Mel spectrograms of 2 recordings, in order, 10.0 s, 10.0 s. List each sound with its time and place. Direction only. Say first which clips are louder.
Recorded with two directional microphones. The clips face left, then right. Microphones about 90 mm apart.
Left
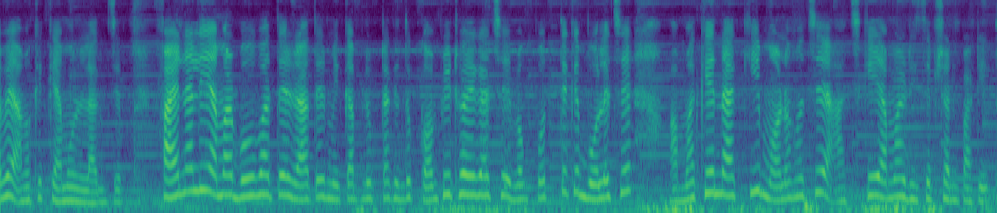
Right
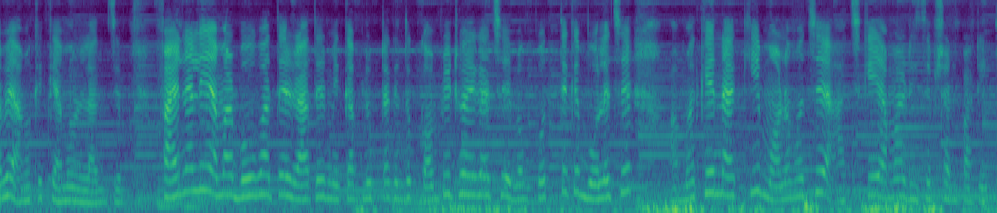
0.0 s a woman's voice: left 6 dB; 50° left (ahead or behind)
